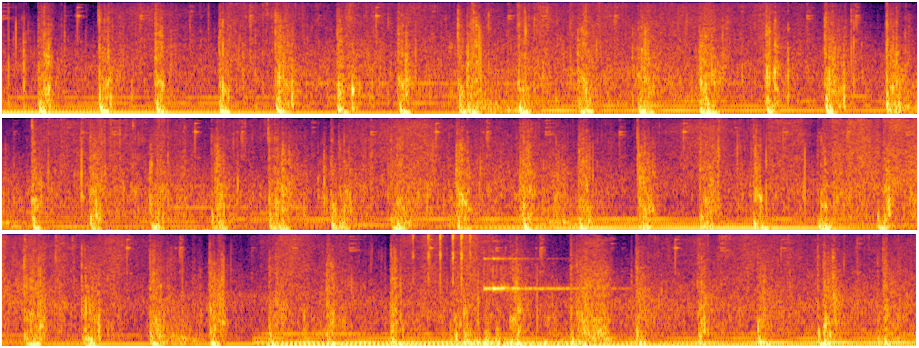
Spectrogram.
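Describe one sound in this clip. A horse's hooves thud quickly on a dirt trail.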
